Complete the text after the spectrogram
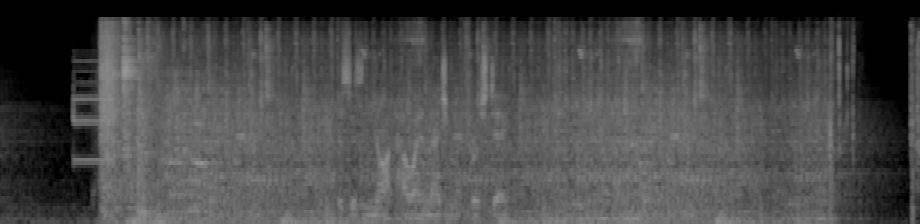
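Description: A metal shutter rattles loudly as it rolls up.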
